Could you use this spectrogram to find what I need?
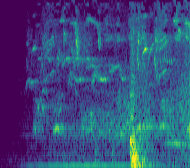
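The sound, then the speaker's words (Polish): Many birds chirping and tweeting outdoors, with overlapping high calls running throughout and a brief dull thump partway through. “Patrz, ile to jest ptaków.”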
